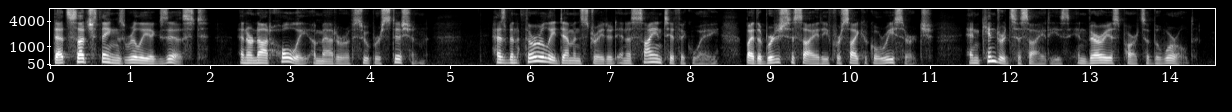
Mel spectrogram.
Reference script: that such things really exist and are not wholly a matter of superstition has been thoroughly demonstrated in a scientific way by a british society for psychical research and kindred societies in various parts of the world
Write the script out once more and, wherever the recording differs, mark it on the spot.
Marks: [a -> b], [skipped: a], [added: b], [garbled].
that such things really exist and are not wholly a matter of superstition has been thoroughly demonstrated in a scientific way by [a -> the] british society for psychical research and kindred societies in various parts of the world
